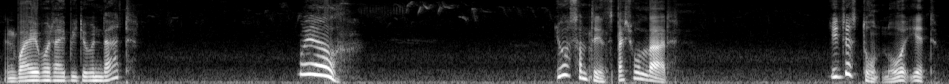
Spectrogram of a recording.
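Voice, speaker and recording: A man's voice: fairly high pitch, huge pitch swings, slow, long pauses, no echo, exaggerated voice. A man playing a cheerful, kindly leprechaun with a teasing, folksy manner, in an audio roleplay spoken to the listener. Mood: sheepish, reassuring. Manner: chuckling, teasing, folksy talk. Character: cheerful, kindly male leprechaun, chatty and sly.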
